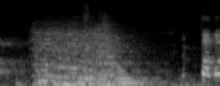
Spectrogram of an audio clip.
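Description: Opera orchestra playing a short passage of sustained low notes on cellos and double basses, swelling and then fading, in a gap between sung phrases.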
